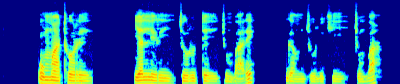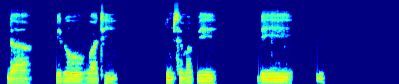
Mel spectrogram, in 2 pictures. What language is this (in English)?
Fula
